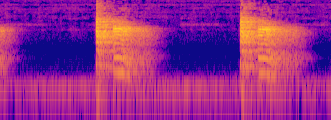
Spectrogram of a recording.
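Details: Gecko calling at night: two loud, harsh, croaking bursts about two seconds apart, each rough and broadband with falling tones inside, over a low steady hum.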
